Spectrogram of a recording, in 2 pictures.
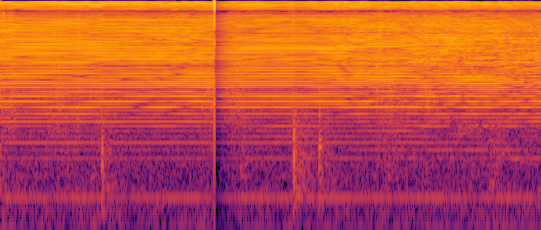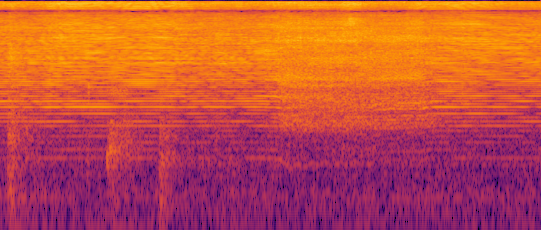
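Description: Corded electric hair clippers running with a steady buzz while being used to shave the head, with a momentary break in the sound about two seconds in.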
